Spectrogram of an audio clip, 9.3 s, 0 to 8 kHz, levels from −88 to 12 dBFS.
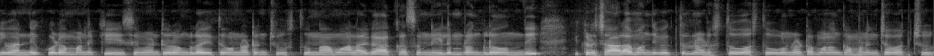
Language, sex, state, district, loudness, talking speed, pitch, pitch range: Telugu, female, Andhra Pradesh, Chittoor, -19 LUFS, 120 wpm, 175 Hz, 170-180 Hz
